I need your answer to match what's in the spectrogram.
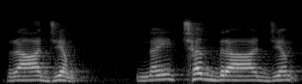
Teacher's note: The t changes to d because of sandhi.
